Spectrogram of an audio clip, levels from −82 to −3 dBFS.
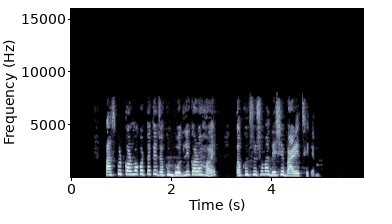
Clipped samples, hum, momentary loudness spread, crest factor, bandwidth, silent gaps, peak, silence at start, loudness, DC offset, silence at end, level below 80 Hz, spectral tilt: under 0.1%; none; 8 LU; 16 dB; 8 kHz; 3.00-3.06 s, 3.18-3.31 s; -2 dBFS; 0.7 s; -17 LUFS; under 0.1%; 0.9 s; -64 dBFS; -4 dB/octave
